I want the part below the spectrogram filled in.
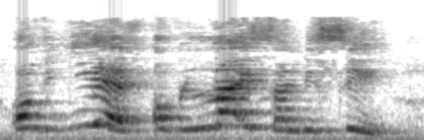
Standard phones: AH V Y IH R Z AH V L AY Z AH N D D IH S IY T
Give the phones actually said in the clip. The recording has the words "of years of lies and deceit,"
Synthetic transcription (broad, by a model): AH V Y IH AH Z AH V L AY S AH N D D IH S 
